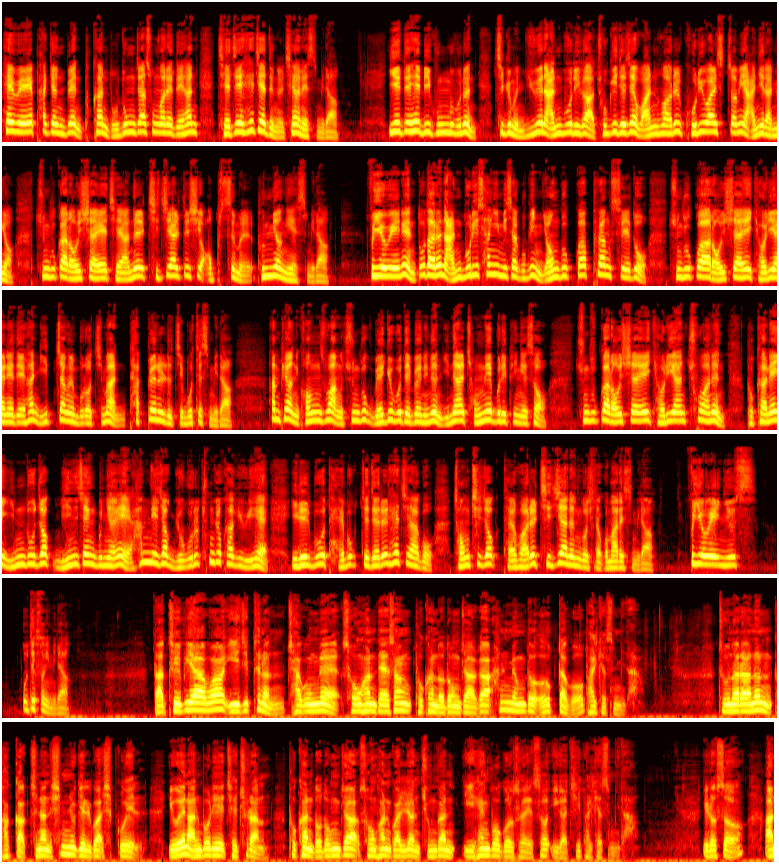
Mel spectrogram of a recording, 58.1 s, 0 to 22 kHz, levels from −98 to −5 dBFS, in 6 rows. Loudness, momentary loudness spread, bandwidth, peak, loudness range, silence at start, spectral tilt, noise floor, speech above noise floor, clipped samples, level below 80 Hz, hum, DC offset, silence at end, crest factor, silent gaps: -27 LUFS; 12 LU; 15.5 kHz; -6 dBFS; 5 LU; 0.05 s; -5.5 dB/octave; -72 dBFS; 46 dB; under 0.1%; -66 dBFS; none; under 0.1%; 0 s; 20 dB; none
